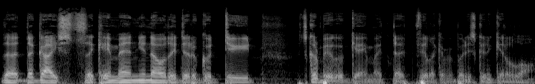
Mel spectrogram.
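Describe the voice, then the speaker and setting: A man speaks very fast in a put-on character voice. It is raspy and very deep, low in pitch. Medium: actual play. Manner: folksy, gossipy.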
